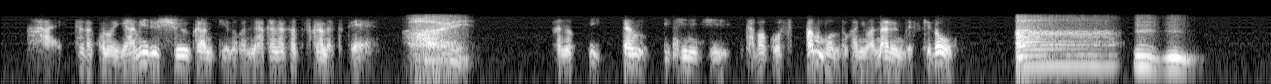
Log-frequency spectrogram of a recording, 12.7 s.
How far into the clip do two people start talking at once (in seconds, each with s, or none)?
none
